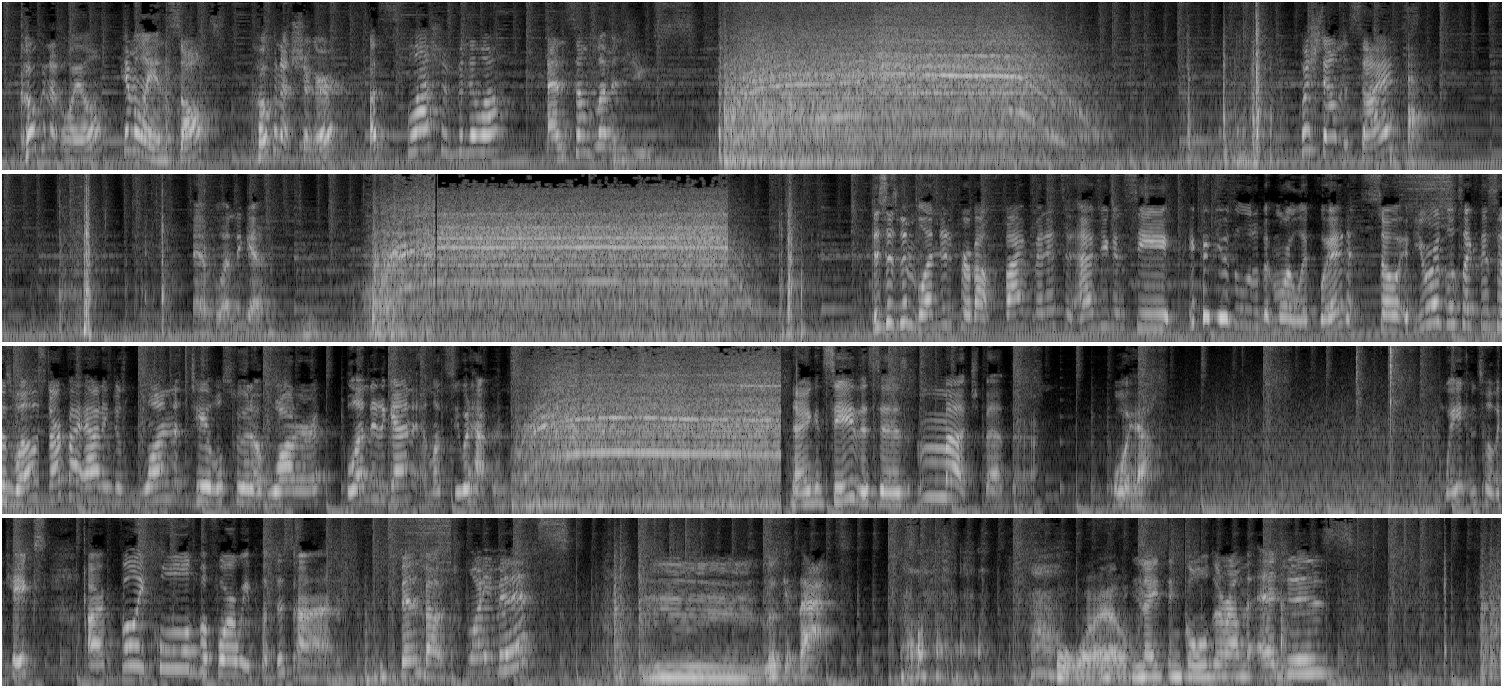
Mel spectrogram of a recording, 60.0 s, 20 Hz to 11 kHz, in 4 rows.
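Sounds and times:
food processor motor whining: 7.2s - 11.1s, 18.6s - 22.7s, 35.1s - 37.8s.

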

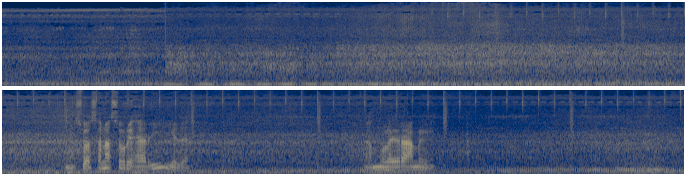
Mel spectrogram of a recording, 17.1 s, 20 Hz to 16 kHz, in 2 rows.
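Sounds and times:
cars driving along road: 0.0s - 17.0s.

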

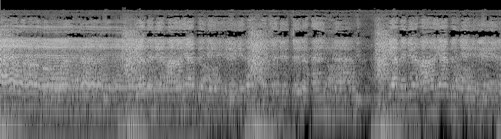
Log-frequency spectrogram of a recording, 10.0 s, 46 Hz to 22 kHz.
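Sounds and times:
voices chanting: 0.0s - 10.0s
deep rhythmic thump: 2.1s - 6.0s, 7.4s - 8.6s.

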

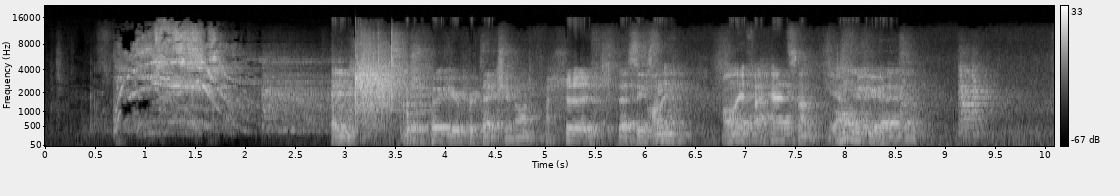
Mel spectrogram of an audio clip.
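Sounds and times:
saw winding down whine: 0.4s - 4.3s
miter saw cutting wood: 0.5s - 3.9s.

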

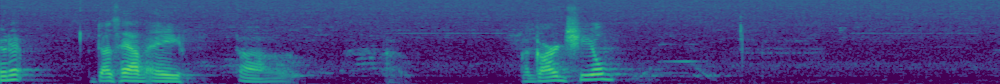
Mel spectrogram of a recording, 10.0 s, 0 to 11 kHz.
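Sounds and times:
faint machine tones: 0.0s - 10.0s.

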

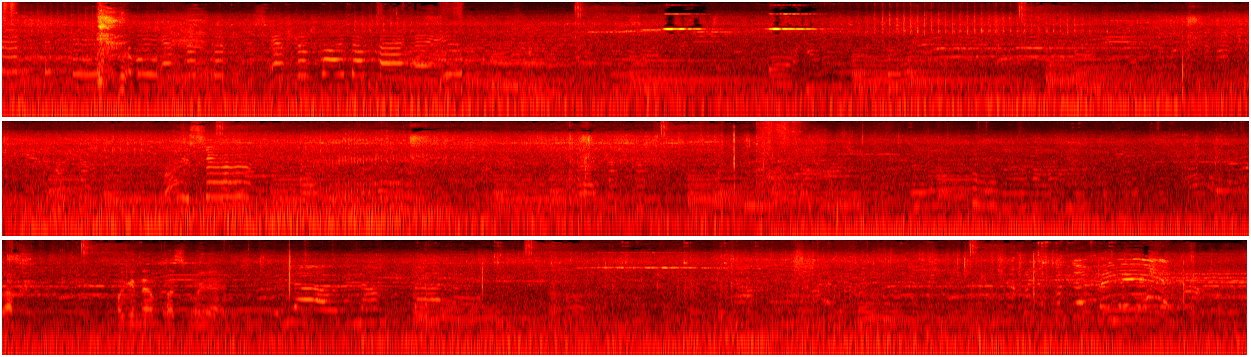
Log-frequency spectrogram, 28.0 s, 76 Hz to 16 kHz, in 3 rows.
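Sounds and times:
song with singing voice: 0.0s - 4.7s
street and motorcycle traffic: 0.0s - 28.0s.

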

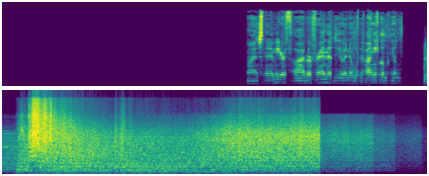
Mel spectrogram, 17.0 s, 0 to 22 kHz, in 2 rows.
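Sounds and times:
loud explosion: 8.4s - 17.0s.

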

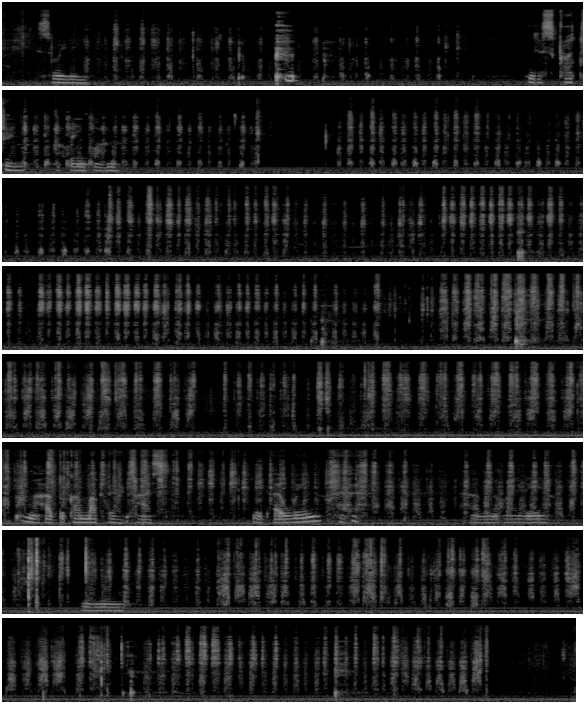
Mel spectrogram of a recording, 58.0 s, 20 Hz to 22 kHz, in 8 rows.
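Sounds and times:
low steady hum: 0.0s - 58.0s
scratching lottery ticket coating: 0.1s - 5.9s, 6.6s - 10.6s, 11.3s - 57.0s.

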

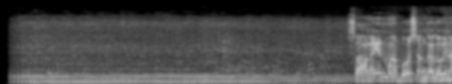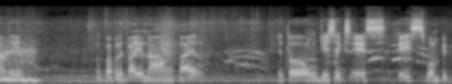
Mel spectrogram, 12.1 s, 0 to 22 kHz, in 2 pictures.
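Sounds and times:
motorcycle engine idling: 0.2s - 8.0s.

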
